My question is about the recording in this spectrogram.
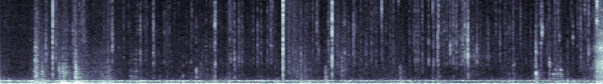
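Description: Plastic water jerrycan and bottle being handled: scattered light clicks and crinkles over a steady hum.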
